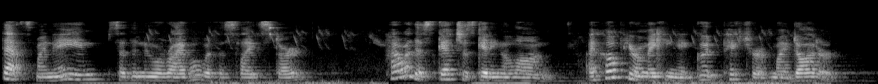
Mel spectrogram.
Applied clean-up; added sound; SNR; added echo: none; Bird vocalization, bird call, bird song; 17 dB; reverberation time 0.3 s.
